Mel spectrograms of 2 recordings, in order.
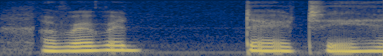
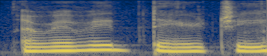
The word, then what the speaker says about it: Arrivederci: Arrivederci. Arrivederci. Arrivederci. Arrivederci. It's Nicely easier done. to say it when you roll your R's.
